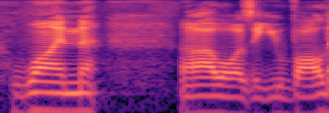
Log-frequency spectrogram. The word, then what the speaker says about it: Uvalde: uh what was it uvalde is how you pronounce it you've all evolved you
